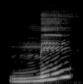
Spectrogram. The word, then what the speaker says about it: mais: Mais, alors, je vois M-A-I-S, je prononce mais. Je ne prononce pas les i parce qu'il n'y a pas de tréma.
